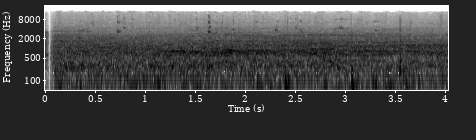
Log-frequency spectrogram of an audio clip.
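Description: Live basketball game sound: a ball bouncing on a hardwood court amid steady arena and court noise, with faint scattered thuds and ticks.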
